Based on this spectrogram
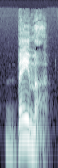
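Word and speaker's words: bema (βῆμα): In fact, when you see the word judgment seat in your English Bible, that is a single Greek word that is pronounced bema.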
